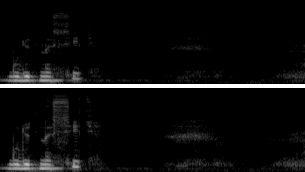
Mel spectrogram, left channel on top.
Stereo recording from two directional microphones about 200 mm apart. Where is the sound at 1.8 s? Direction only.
25° right (ahead or behind).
